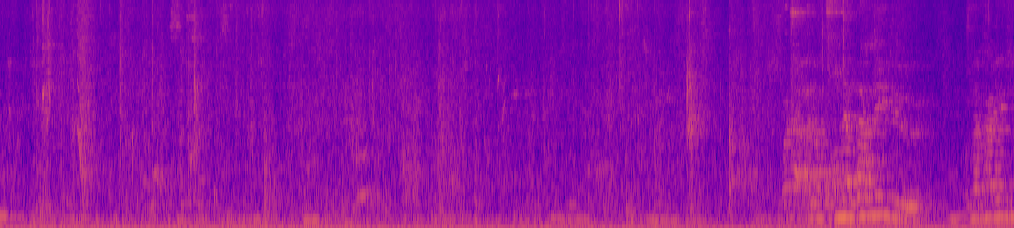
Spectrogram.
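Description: People murmur and chat quietly in a room with some echo.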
